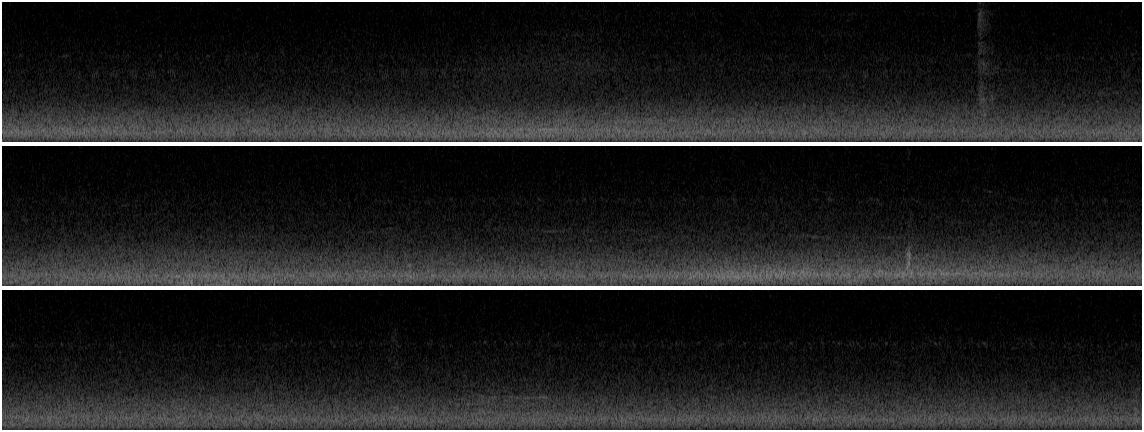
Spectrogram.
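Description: Cars pass by on a road below.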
